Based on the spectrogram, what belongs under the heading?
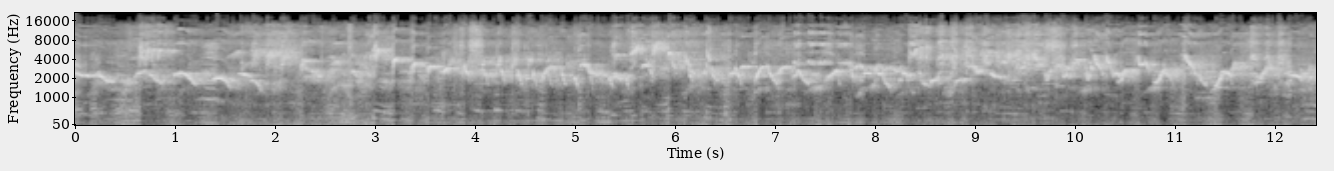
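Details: Greater green leafbird competing in a singing contest after winning first place at an earlier event. It delivers a dense run of quick chirps and sliding whistled phrases, with other birds singing over it and faint voices behind.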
